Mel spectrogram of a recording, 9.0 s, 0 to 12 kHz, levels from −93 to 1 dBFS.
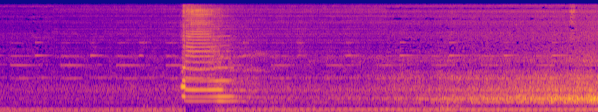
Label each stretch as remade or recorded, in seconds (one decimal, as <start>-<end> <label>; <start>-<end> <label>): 0.0-0.8 recorded; 0.8-5.8 remade; 5.8-9.0 recorded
